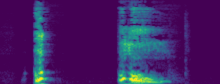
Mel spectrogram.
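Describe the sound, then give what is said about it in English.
A short sharp cough followed a moment later by a longer, rougher throat clearing, both fairly loud with silence around them and no talking. “Pardon me. I was trying to hit the button there, the cough button.”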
